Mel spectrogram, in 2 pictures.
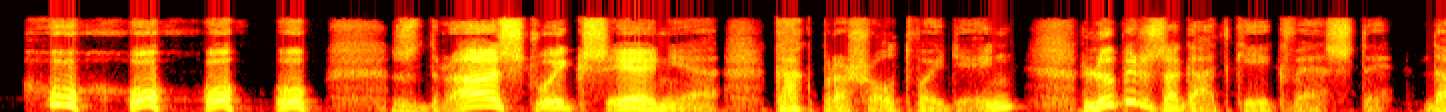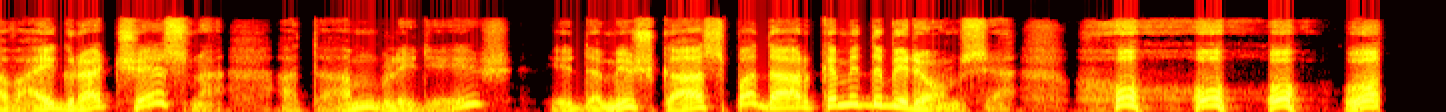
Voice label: santa message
